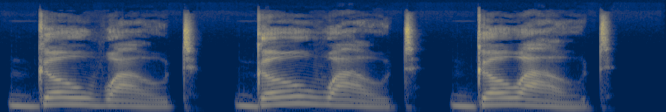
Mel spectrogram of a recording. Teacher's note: When said naturally, native speakers add a soft W sound.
